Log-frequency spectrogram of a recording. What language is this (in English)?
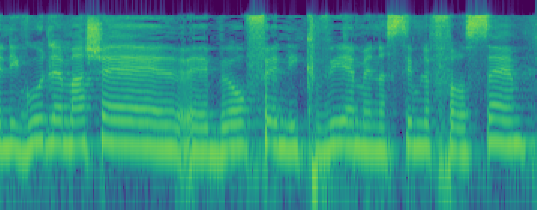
Hebrew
